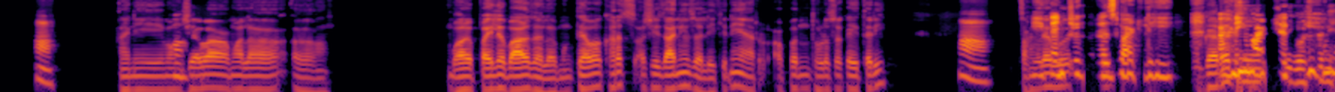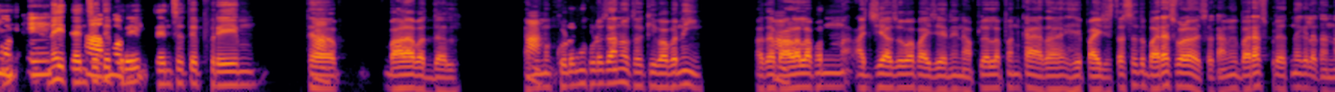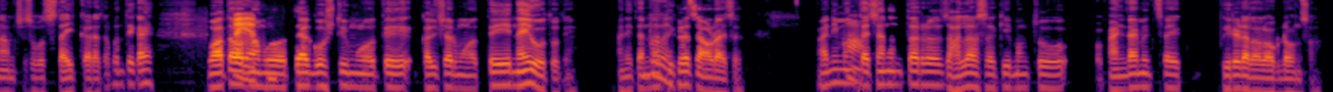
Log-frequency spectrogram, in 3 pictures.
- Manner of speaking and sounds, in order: laughing while speaking: "वाटली आणि वाटलं की मोठे"; in English: "पँडेमिकचा"; in English: "पिरियड"
- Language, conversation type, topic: Marathi, podcast, कुटुंबाच्या अपेक्षा आपल्या निर्णयांवर कसा प्रभाव टाकतात?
